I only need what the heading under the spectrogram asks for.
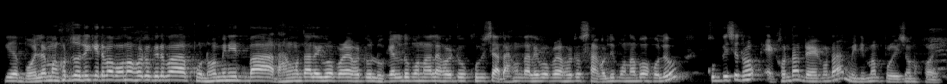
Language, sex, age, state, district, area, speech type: Assamese, male, 18-30, Assam, Sivasagar, rural, spontaneous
